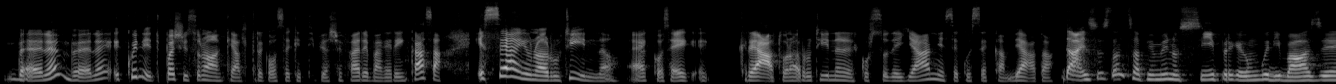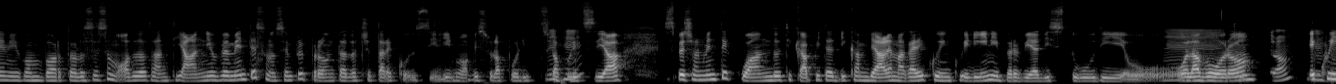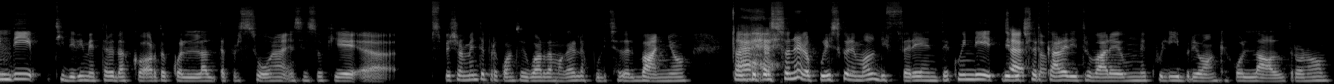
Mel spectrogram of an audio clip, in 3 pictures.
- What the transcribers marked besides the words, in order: tapping
- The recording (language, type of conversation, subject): Italian, podcast, Quali regole di base segui per lasciare un posto pulito?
